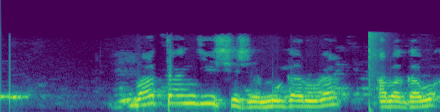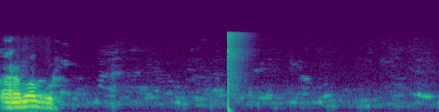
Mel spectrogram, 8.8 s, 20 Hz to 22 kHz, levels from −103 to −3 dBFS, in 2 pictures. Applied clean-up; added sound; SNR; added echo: none; Clapping; 19 dB; none.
